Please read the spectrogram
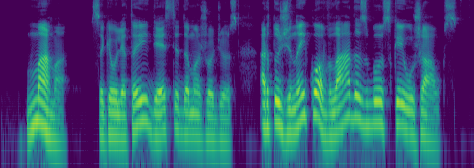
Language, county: Lithuanian, Tauragė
